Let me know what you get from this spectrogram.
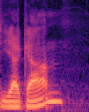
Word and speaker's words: Yagan: It's pronounced Yagan. – Yes, let's go with that.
